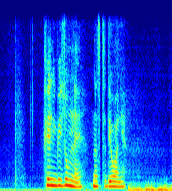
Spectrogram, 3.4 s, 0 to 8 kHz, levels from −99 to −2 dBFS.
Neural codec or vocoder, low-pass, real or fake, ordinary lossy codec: codec, 16 kHz in and 24 kHz out, 0.9 kbps, LongCat-Audio-Codec, fine tuned four codebook decoder; 7.2 kHz; fake; none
